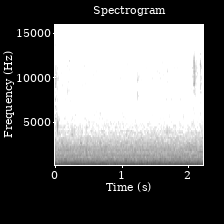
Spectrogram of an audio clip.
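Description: Steady electric hum of reef aquarium pumps, with a soft hiss of moving water underneath.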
